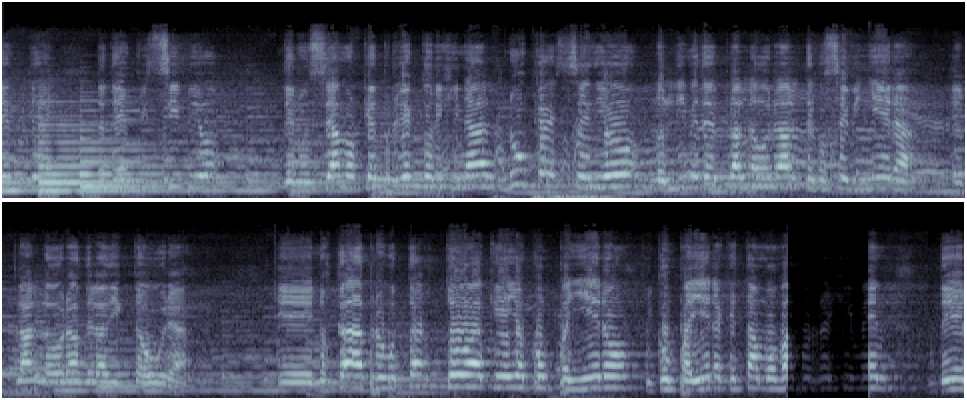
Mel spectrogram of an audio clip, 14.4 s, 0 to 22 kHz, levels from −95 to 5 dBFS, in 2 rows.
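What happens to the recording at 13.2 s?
At 13.2 s the sound falls into an audio dropout to a faint residue, running from 13.11 to 13.72 s, about 0.61 s. The signal was likely lost upstream while the path after the break stayed live, so only a faint leak remains, roughly 35 dB below normal. On the waveform the envelope collapses abruptly to a thin band and snaps back; a spectrogram shows a sharp-edged, nearly empty vertical slot rather than a taper.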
